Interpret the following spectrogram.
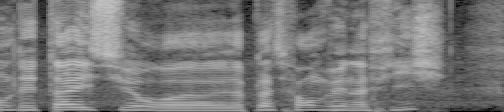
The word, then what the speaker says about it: Venafi: détail sur la plateforme v n'affiche on ne soyez pas choqué si vous entendez aussi parler de van a failli parce que les américains prononce veine a failli épaves et nafie et qu'est ce que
